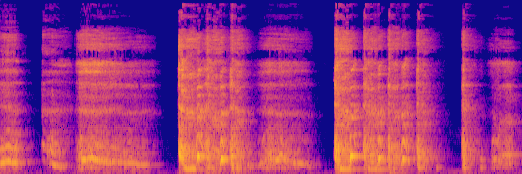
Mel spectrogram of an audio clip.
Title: Morning Cough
